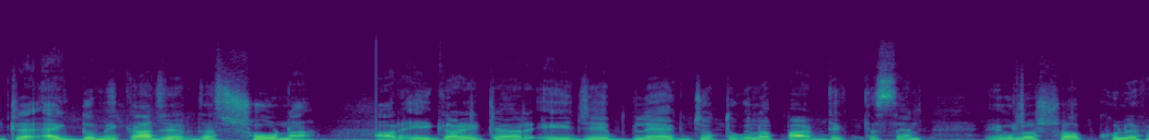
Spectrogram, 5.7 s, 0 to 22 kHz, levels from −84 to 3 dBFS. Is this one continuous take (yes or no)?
no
